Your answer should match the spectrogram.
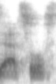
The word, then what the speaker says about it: Atsalis: Counselor Atsalis, forgive me if I'm pronouncing your name incorrectly. Yes, you did. It's Atsalis. Thank you. Atsalis.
